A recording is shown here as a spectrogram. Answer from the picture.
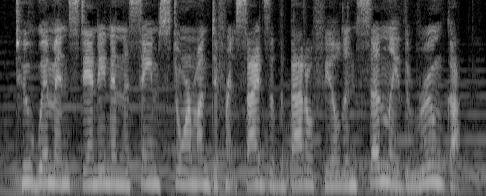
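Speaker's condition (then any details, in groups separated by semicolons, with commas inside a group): No condition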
